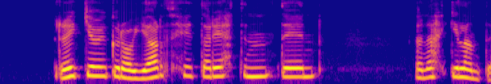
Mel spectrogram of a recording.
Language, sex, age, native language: Icelandic, male, 11, Icelandic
